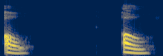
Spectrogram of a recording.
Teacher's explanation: OU is pronounced O, which is a more rounded sound, and the voice stops more towards the back of your mouth.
